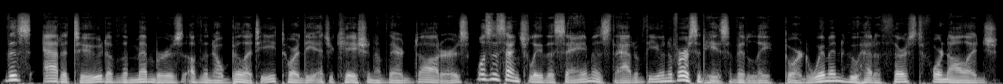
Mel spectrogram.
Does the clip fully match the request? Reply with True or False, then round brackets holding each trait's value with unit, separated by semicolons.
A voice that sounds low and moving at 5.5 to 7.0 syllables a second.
True (110 Hz; 6.0 syllables/s)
